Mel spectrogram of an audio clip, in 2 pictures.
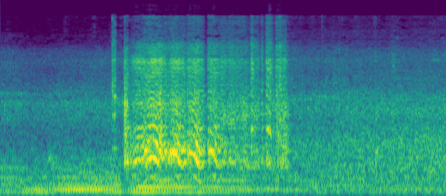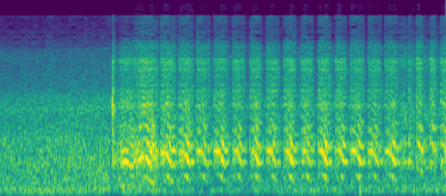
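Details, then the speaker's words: Car cranks in two bursts with a steady rapid chug, about four turns a second, but never catches after an engine pressure wash. Crank-no-start with water found in the ignition. "Right लेकिन गाड़ी दोस्तों start नहीं हो रही"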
